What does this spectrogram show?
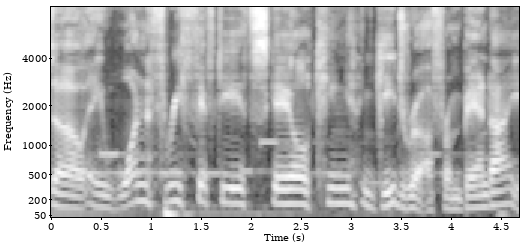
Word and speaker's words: Gidrah: a 1350 scale King gadra from Bandai yes I said gadra not gadora because that's how it's spelled apparently there is a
